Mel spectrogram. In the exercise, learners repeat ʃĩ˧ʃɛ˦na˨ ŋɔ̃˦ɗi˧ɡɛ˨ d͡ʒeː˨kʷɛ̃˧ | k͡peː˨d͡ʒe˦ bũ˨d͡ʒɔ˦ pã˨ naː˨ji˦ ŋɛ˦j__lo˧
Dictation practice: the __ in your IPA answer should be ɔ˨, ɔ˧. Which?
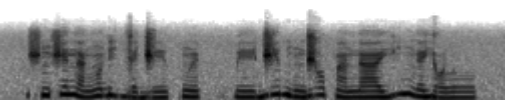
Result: ɔ˨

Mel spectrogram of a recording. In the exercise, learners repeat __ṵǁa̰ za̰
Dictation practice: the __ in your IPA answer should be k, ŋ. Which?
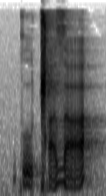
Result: k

